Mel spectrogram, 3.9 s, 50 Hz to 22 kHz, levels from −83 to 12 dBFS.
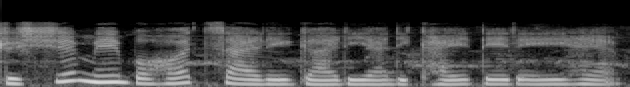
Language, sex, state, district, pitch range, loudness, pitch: Hindi, female, Assam, Kamrup Metropolitan, 195-235 Hz, -14 LUFS, 200 Hz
